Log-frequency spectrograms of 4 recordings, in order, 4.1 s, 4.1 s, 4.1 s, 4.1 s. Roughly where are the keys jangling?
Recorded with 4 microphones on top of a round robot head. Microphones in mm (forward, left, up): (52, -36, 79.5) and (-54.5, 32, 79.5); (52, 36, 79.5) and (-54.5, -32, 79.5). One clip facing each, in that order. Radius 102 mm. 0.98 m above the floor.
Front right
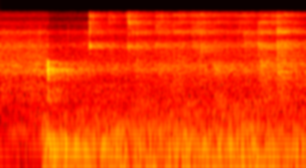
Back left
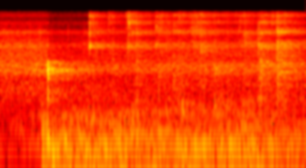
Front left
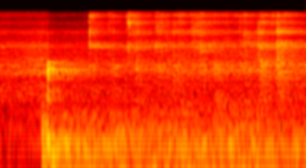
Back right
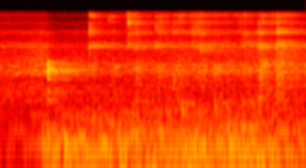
Left.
